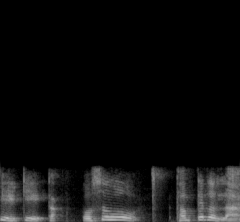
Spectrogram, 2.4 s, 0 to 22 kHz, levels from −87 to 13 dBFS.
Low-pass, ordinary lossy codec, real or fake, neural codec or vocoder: 5.4 kHz; none; fake; codec, 24 kHz, 0.9 kbps, WavTokenizer, medium music audio release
